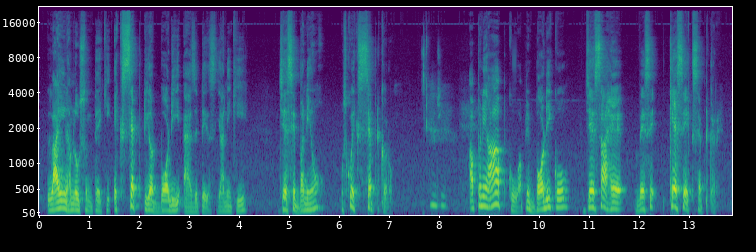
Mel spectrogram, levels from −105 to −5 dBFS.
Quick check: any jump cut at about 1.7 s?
no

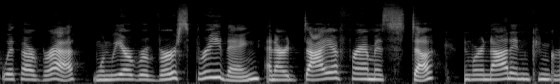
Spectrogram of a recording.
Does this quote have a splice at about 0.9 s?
yes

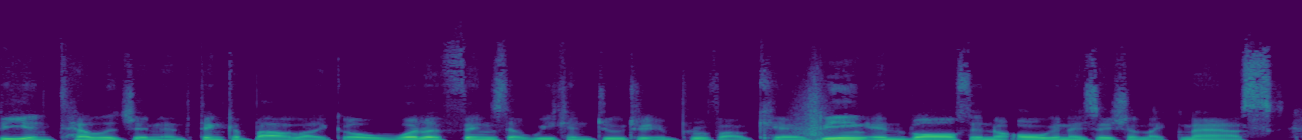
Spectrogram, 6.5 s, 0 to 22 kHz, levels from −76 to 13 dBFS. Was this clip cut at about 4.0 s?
yes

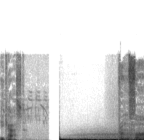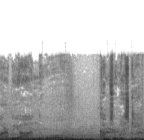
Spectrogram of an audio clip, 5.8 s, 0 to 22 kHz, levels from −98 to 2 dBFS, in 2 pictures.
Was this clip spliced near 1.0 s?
yes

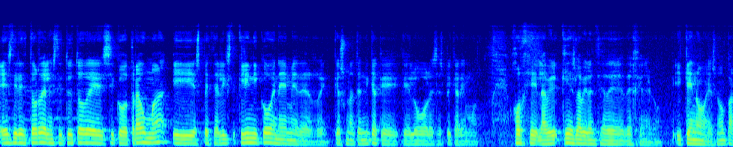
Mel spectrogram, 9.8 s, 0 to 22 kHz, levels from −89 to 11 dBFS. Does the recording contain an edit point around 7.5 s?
no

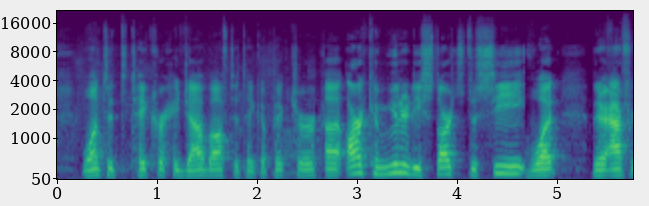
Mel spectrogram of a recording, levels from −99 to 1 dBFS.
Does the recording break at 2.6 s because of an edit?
yes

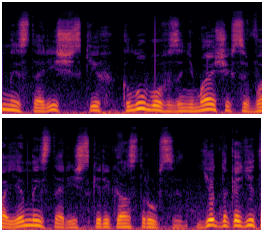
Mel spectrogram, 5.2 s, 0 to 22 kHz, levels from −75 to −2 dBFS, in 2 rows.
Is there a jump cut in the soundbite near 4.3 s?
yes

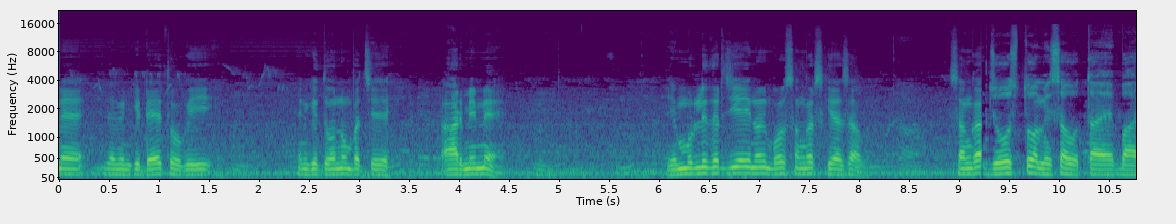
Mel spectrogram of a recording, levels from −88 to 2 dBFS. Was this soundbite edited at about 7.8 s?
no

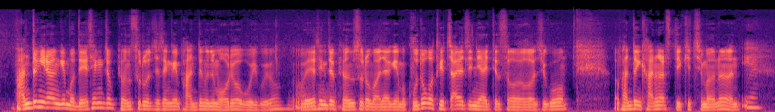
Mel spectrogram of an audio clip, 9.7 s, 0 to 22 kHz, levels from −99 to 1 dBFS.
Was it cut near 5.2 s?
yes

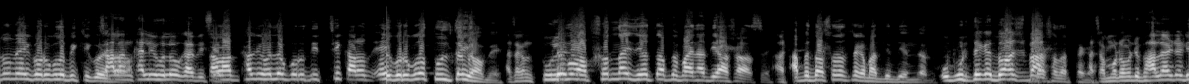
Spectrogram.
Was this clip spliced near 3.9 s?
yes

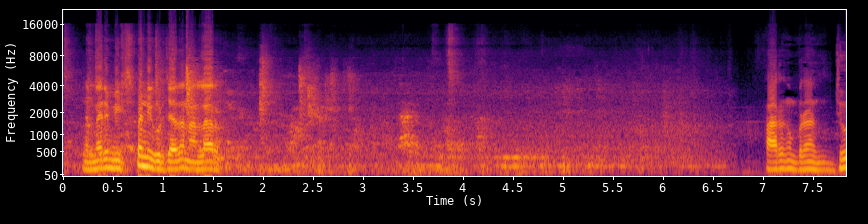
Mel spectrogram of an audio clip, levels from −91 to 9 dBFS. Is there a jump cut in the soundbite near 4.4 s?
no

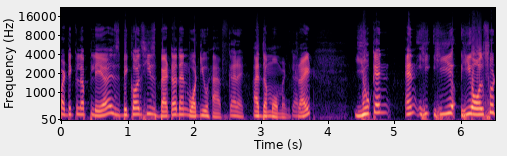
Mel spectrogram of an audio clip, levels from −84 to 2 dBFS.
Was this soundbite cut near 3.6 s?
no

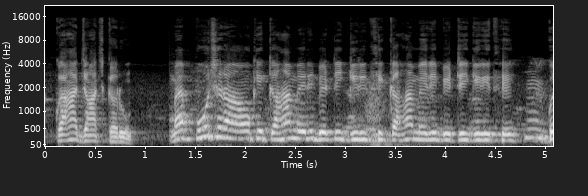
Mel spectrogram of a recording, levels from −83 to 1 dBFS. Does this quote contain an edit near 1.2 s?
yes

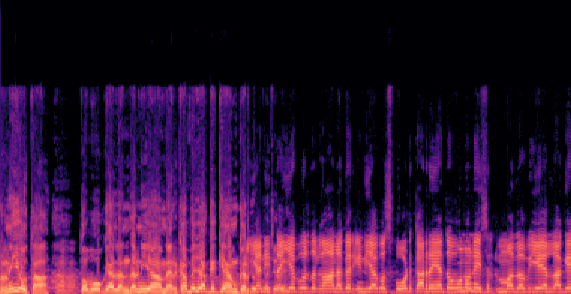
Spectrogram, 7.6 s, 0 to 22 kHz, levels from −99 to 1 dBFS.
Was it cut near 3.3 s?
yes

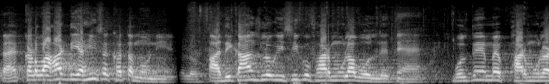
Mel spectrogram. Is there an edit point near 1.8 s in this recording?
yes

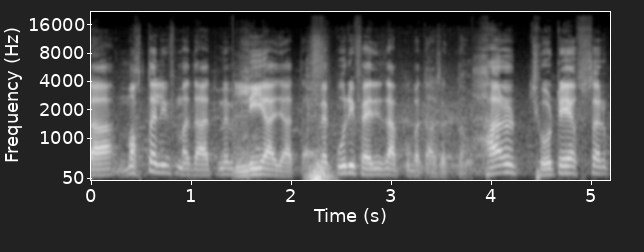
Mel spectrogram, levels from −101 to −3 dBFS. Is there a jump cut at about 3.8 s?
yes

